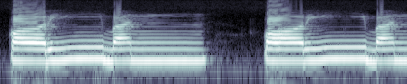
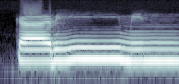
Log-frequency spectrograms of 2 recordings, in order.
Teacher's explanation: نقطے والی جو قاف ہوتی ہیں وہ حلق سے نکالتے ہیں اور پر یعنی کہ موٹا پڑھتے ہیں اور کاف باریک پڑھی جاتی ہے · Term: قاف اور کاف میں فرق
